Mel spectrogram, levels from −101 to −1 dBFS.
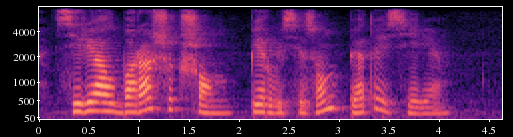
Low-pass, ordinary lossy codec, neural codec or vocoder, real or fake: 7.2 kHz; AAC, 48 kbps; none; real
